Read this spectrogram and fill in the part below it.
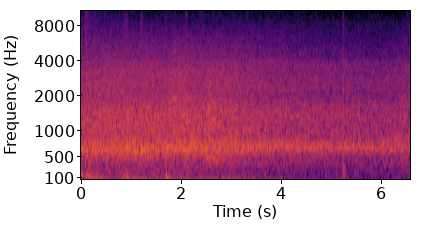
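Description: A steady, even roar from a stadium crowd in an American college football video game, heard after a touchdown as the kickoff unit takes the field, constant and broad with a faint thump or two.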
